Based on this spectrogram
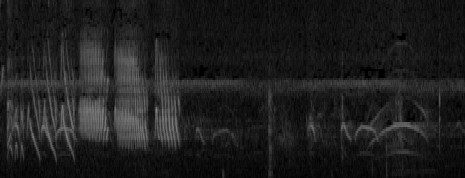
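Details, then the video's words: A caged Large-billed Seed-Finch (towa towa, curio) at a bird race sings fast, loud, buzzy high trills, then softer scattered whistles and sweeping slurred notes. "Bad Towa Towa/Curio/Bullfinch Bird Race"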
